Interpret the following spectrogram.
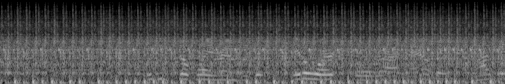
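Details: Stage 2 Predator 420cc single-cylinder on a Polaris rat-rod ATV after rebuild from mud ingestion (rings cleaned, valves re-lapped, headwork): quick, slightly uneven idle thump with chatter, running steadily; mixture still a touch rich, needs leaning out after needle adjustment.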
